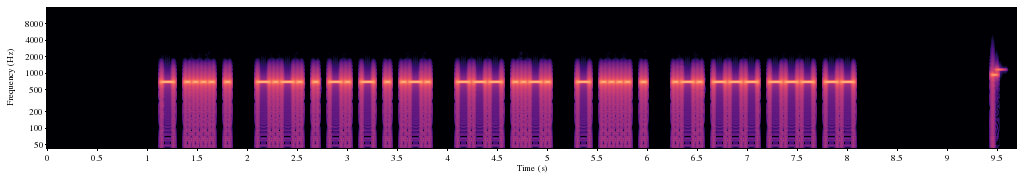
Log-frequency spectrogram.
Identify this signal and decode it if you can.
Morse code, heard as a keyed tone, about 30 wpm, 700 Hz. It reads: THE CENTER OF THE ROOM
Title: Sets of 5 Words Encore 30wpm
